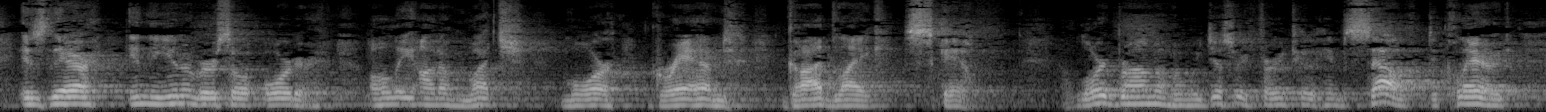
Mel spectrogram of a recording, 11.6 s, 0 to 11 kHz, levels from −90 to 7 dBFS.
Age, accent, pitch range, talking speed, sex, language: 60-79, American, 130-155 Hz, 120 wpm, male, English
